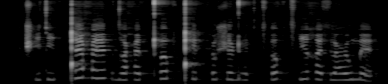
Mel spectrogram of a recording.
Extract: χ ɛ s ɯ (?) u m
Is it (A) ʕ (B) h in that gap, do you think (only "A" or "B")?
A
